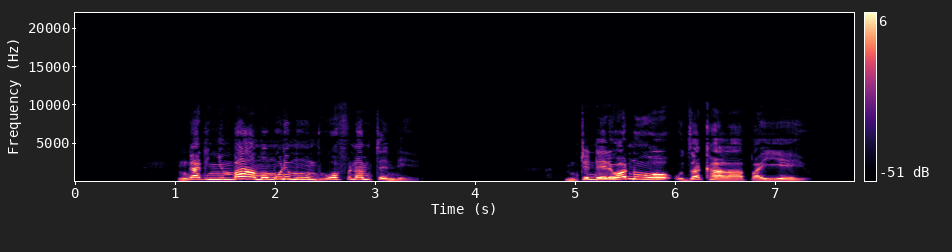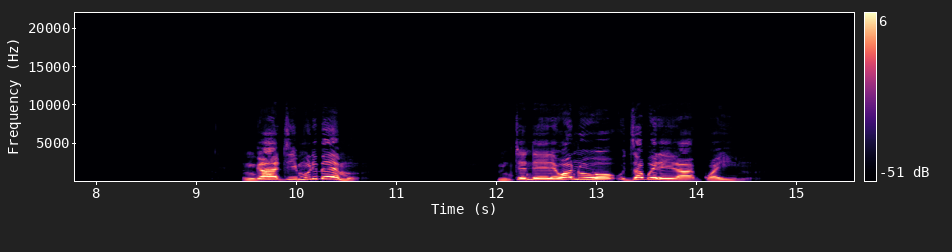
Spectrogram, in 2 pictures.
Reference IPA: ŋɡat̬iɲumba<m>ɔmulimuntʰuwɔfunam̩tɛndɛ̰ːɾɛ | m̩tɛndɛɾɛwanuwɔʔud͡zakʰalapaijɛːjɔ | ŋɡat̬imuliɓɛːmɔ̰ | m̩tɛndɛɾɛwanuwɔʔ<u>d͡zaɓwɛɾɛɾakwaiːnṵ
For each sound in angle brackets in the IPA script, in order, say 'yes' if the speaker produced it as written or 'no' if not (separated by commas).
yes, yes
